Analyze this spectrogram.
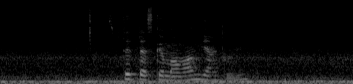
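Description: A young woman speaks briefly into a microphone.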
